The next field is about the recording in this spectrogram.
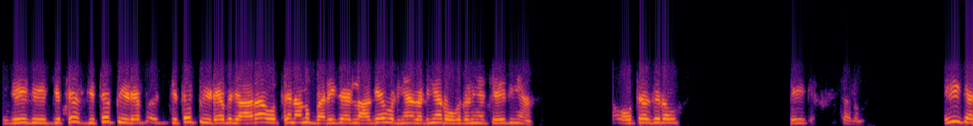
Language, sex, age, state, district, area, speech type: Punjabi, male, 45-60, Punjab, Kapurthala, urban, conversation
